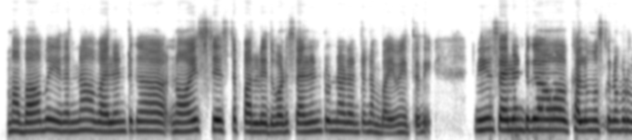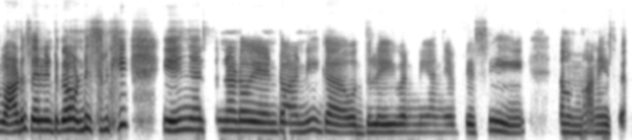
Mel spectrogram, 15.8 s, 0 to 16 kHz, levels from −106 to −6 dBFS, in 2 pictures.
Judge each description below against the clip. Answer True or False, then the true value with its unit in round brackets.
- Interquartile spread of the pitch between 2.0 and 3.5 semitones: True (2.9 semitones)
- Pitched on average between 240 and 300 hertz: True (245 Hz)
